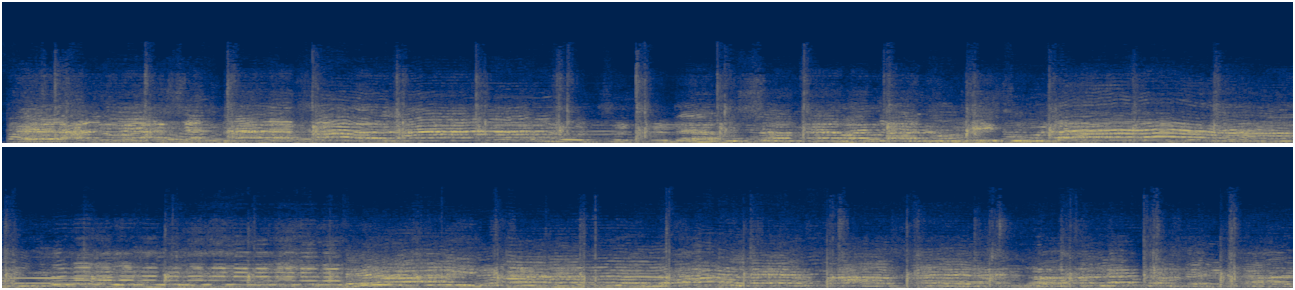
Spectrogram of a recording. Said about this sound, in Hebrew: בשעות הערב, כאשר פורסם על שחרורה, אנשים רבים הגיעו סמוך לביתה בקריית גת. בני משפחה, חברים, שכנים וגם מאות תושבים שהגיעו כדי לחגוג את שחרורה.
